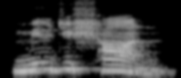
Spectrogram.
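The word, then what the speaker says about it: musician: হবে না এরকম নয় মিউজিশিয়ান এটা হবে সিম্পল শানটাকে একটু একটু ছোট করে উচ্চারণ করবো মিউজিশিয়ান মিউজিশিয়ান তাহলে একটু বলছি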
